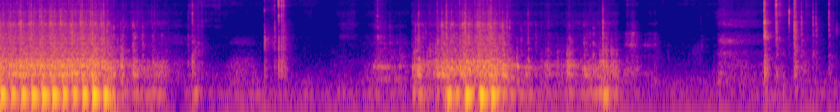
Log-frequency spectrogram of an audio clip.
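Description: Sewing machine stitching fabric for a Halloween witch hat at a small stitch length, running in two short bursts of about a second each with quiet pauses and light handling clicks between.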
